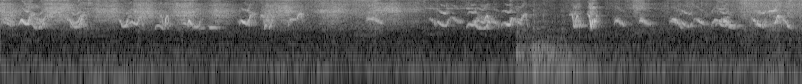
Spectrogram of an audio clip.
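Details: Chicks playing on a roof, chirping in a busy overlapping chorus of short high peeps, some sliding downward, with a brief low thump midway.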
